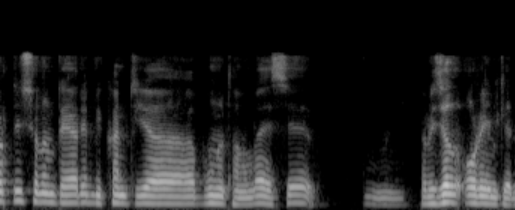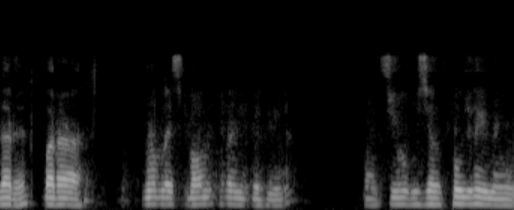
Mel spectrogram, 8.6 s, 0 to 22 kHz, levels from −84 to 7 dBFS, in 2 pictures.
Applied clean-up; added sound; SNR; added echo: neural mask model DeepFilterNet 3.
